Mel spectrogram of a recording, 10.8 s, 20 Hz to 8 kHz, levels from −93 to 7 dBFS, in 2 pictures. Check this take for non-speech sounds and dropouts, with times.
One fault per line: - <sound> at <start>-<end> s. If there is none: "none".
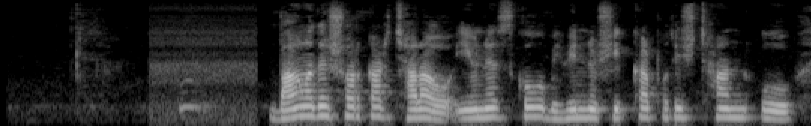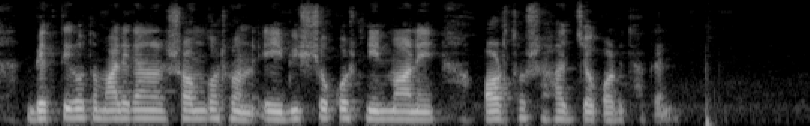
- laugh at 1.2-1.5 s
